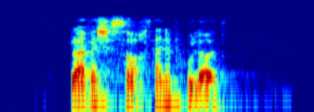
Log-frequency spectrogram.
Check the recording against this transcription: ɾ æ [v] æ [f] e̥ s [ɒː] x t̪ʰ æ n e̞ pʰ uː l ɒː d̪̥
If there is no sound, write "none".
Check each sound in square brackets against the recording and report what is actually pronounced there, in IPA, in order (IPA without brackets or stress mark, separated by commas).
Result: v, ʃ, ɒː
